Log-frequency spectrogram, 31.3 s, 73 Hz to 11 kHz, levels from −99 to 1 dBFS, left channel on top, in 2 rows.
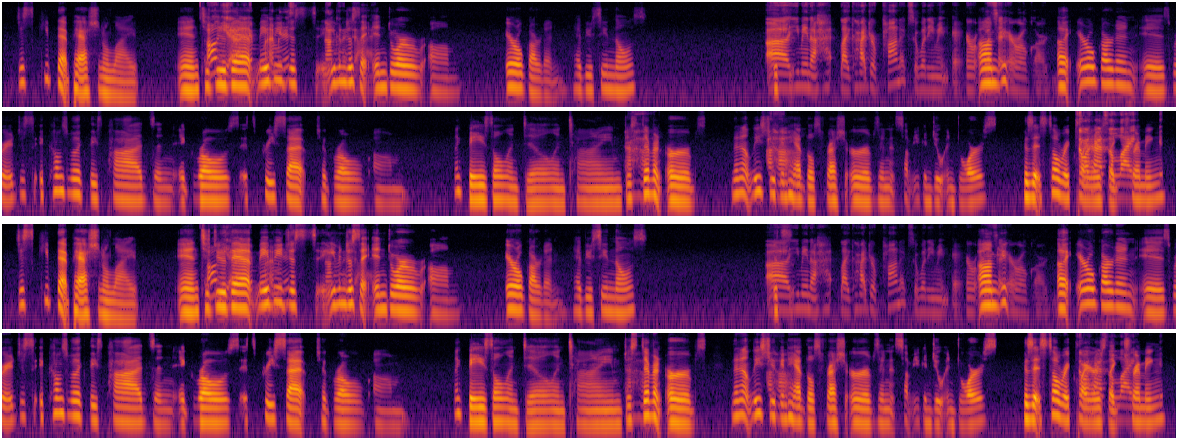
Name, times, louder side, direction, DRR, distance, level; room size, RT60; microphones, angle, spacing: voice 1, 0.2-1.8 2.3-6.0 6.7-8.5 13.0-13.4 14.1-16.0 16.3-21.0 21.7-24.9 25.4-28.9 29.3-31.1, right 2 dB, 50° right, 7.0 m, -27 dB
voice 2, 2.7-3.8 4.3-5.0 10.2-13.9 24.0-24.3 25.8-26.3 30.0-30.8, left 6 dB, 45° left, 5.7 m, -36 dB
open air
head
